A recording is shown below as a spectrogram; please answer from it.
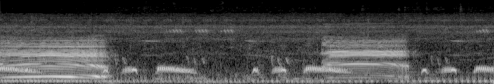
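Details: Tame cattle grazing in a cool green countryside field: two drawn-out moos, each about a second long, sliding downward with rich harmonics, while soft short dove coos repeat in the gaps.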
